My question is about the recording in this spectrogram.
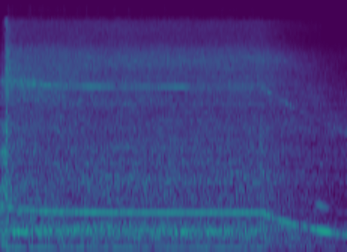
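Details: Shark vacuum tested with hose reattached and wand removed: strong, even motor whine with steady rushing airflow, no hiss or flutter, smooth wind-down after switch-off; suction healthy.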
